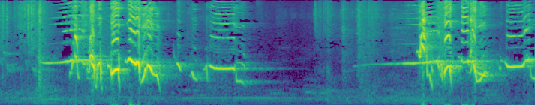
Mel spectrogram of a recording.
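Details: Sumbawa black-naped oriole in loud, persistent song meant to set other orioles singing. Bubbling, looping whistles and harsh accents in two bursts around a silent pause, each ending in a level fluted note.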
